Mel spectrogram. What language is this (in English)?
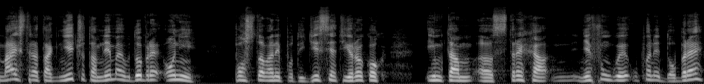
Slovak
